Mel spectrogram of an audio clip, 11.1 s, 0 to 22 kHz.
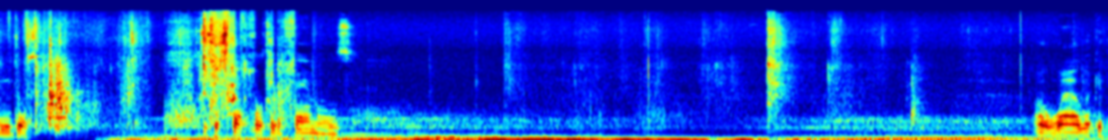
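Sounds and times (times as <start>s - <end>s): steady low rumble: 0.8s - 11.0s.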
